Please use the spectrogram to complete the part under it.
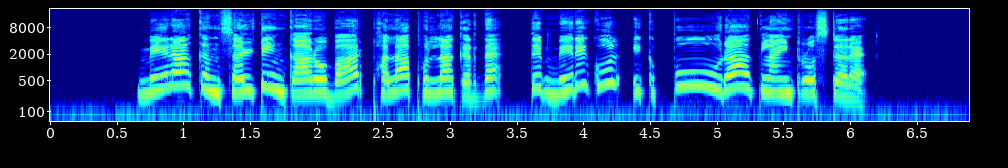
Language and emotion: Dogri, happy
